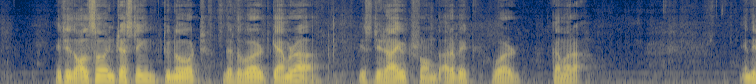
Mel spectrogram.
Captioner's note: Arabic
